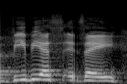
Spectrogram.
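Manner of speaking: ordinary talk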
